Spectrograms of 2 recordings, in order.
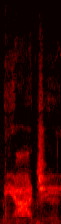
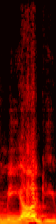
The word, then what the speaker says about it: Miyagi: g's that often right like the g is usually a hard g it's a miyagi right but also it doesn't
